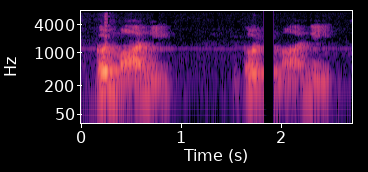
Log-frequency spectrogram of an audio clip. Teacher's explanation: Stress on morning, not good.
